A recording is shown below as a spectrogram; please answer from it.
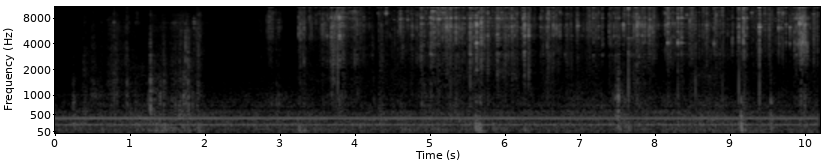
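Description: Tangled metal costume jewelry (gold-tone chains and spike pendants) jingling and clinking as it is lifted and shuffled by hand. It starts about three seconds in, after a quiet stretch with only a faint steady hum.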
